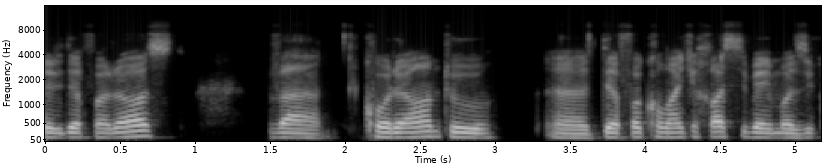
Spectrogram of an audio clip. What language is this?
Persian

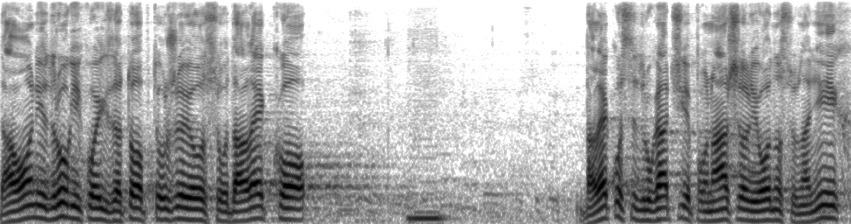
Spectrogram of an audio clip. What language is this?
Serbian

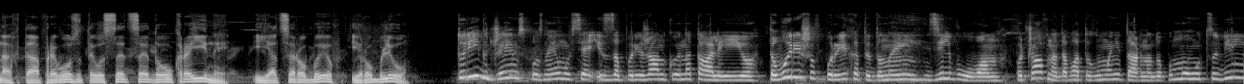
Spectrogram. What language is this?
Ukrainian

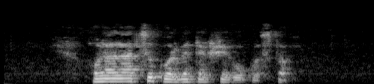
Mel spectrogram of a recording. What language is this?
Hungarian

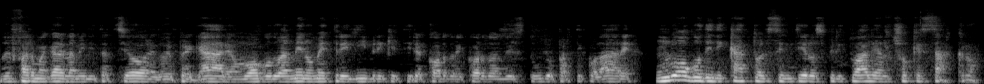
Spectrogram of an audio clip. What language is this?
Italian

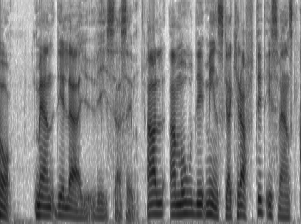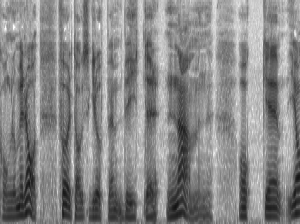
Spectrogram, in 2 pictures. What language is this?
Swedish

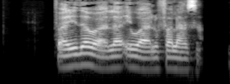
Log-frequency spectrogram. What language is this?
Tem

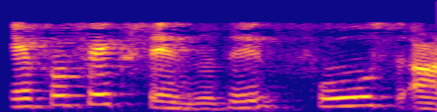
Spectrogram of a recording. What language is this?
Malayalam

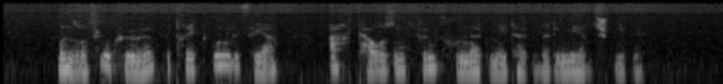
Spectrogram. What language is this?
German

